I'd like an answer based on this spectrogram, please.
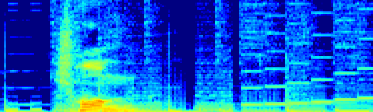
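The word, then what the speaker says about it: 총: Chong. That means gun. Chong. So it's like C-H-O-N-G, except the O is O.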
